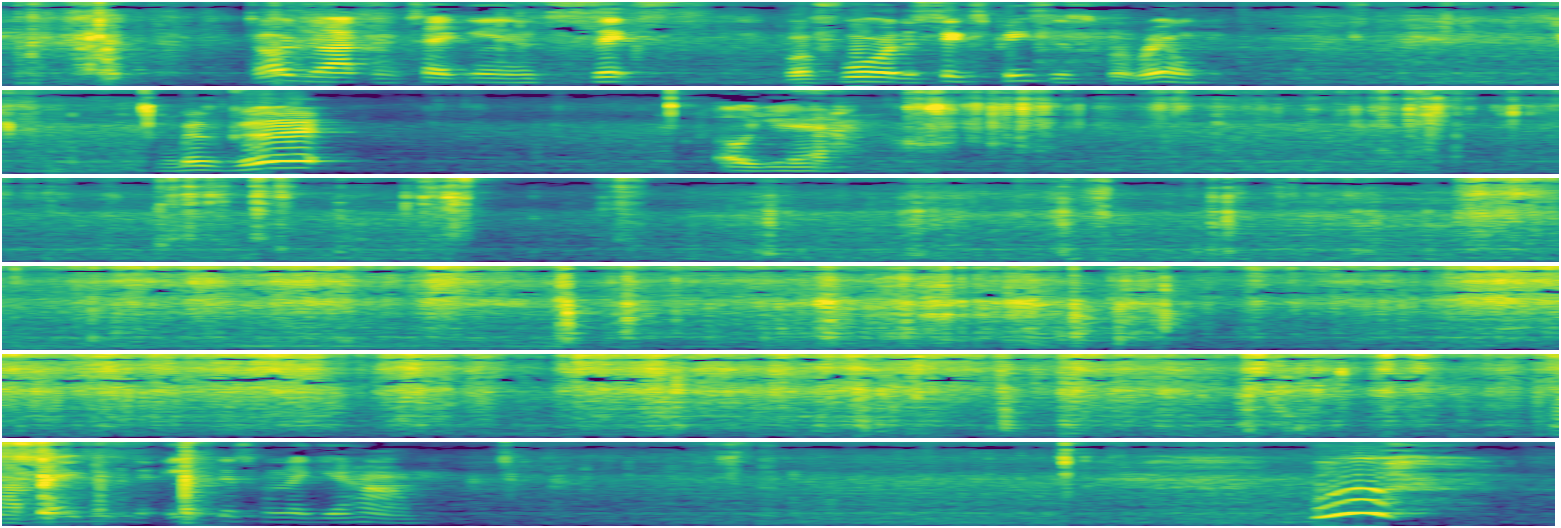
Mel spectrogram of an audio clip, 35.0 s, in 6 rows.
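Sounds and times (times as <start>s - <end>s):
crunching and chewing fried food: 9.2s - 29.6s, 31.1s - 32.2s.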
